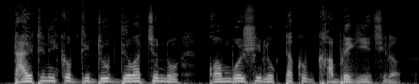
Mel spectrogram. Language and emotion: Bengali, fearful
